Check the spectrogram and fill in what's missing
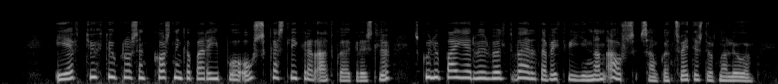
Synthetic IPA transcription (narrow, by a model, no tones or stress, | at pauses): ɛvt̪ʰʏht̪ʏɣpʰɾowsɛnt̪̚kʰɔst̪niŋkapaːɾaiːpuaʔowskast̪liːkɾaɾʔa̰ːt̪kʰvɛːðakɾejst̪lʏ | skʏːlʏpaːjaɾvɪðɾvœlt̪vɛɾðavɪθviːjɪnːanʔa̰wr̥sːamkʰan̥t̪sveːjt̪ɪst̪joɾt̪nalœːɣʏm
